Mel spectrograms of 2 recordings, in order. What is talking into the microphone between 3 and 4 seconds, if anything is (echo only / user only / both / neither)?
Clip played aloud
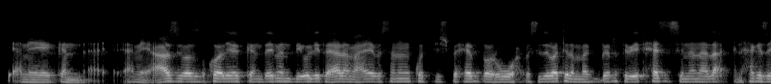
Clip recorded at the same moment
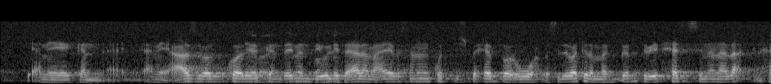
both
